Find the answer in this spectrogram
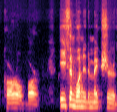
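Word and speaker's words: Karl Barth: I say one thing yeah absolutely um it's Carl Bart it's uh it's uh you know his name is spelled b-a-r-t-h but it's like pronounced Carl bark Ethan wanted to make sure that was clarified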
